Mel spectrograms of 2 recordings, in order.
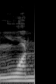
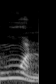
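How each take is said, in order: First: The word is said with a mid tone. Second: The word is said with the tho tone. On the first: "เสียงสามัญนะครับ" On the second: "ออกไปถึงโทนะครับ"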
